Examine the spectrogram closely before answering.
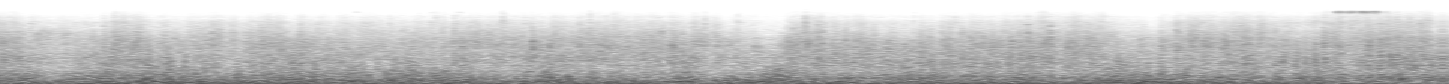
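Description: Wind buffeting the camera microphone and tyres rumbling over a rough dirt trail as a mountain bike is ridden, with constant knocks and rattles from the bike.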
